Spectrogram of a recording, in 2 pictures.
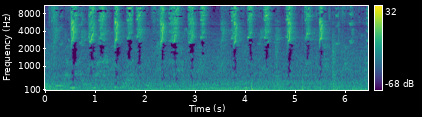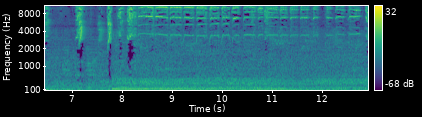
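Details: A female ultramarine grosbeak calls to excite a male, giving sharp, metallic chip notes about twice a second; near the end a steady background hum and thin high tones take over.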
